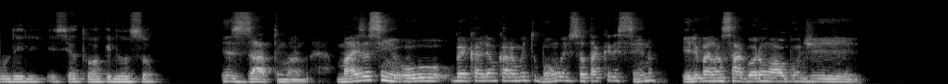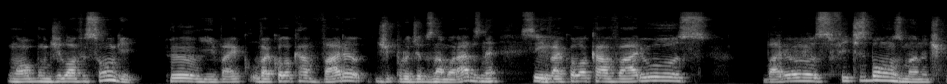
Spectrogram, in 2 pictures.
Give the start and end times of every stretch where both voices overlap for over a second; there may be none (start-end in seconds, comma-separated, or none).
none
